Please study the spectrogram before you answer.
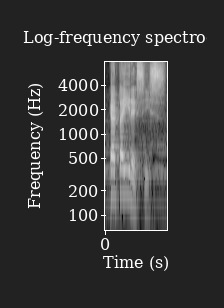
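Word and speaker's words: καθαίρεσις: de la siguiente manera, katairesis. Esa es la palabra exacta, así se pronunciaría en griego esta palabra.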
